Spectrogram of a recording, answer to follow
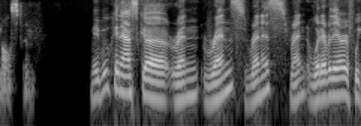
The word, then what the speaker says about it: Rennes: Maybe we can ask Rennes, whatever they are, if we can borrow Kobe Henry for a month. Nice. You don't really pronounce the N. It's just you just go right past it.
